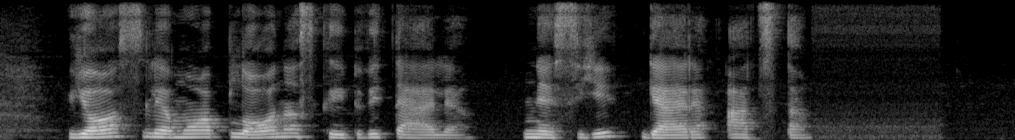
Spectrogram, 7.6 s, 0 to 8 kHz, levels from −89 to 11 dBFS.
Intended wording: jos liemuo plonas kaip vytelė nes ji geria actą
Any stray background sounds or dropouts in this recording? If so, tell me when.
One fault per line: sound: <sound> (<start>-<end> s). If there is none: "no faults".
no faults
